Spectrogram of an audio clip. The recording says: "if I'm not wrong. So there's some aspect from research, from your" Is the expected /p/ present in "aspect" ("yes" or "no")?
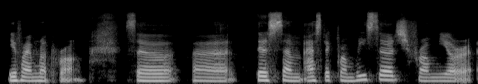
yes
